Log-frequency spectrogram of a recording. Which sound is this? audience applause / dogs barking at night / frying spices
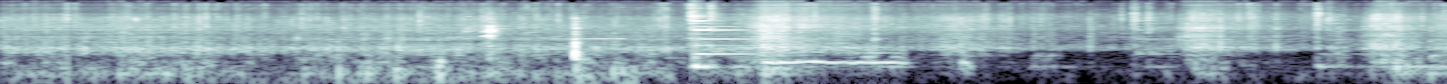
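frying spices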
